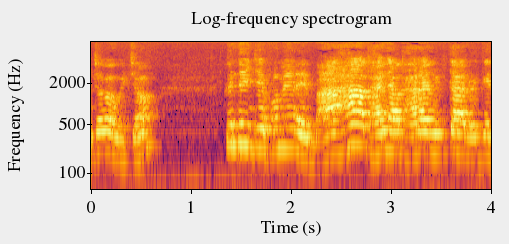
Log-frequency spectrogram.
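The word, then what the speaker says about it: 摩訶: 이거 본래 글자는 가짜인데 본래 글자는 가짜인데 이걸 갖다가 마가라고 읽지 않고 마가라고 읽지 않고 마하라고 읽는단 말이에요.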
